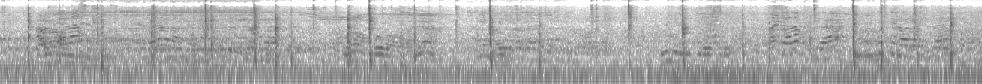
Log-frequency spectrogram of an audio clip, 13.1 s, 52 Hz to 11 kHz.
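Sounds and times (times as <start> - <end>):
cleaver knocking on chopping block: 6.4 - 10.3.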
